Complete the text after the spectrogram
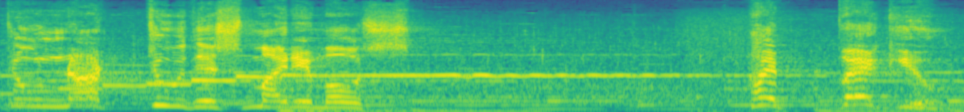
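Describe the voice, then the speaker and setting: A man's voice: high-pitched, slow pace. An actor playing a proud, impassioned warrior subject of a king in a video game, speaking with formal, emotional intensity. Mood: desperate, pleading. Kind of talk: dramatic video game voice acting. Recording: loud music under the voice.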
